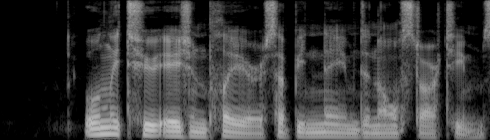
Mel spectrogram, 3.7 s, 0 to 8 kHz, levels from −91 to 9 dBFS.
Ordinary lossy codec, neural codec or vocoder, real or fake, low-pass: none; none; real; none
